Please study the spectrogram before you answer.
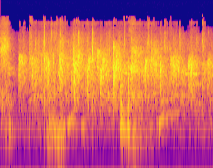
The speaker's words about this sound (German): Gib ihm einen Applaus.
